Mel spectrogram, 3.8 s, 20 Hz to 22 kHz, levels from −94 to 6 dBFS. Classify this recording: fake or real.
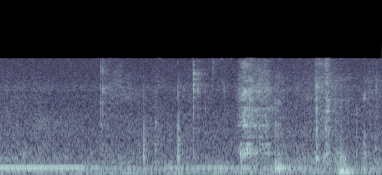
real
